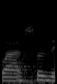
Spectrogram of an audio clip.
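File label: "Vasos", Spanish, female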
